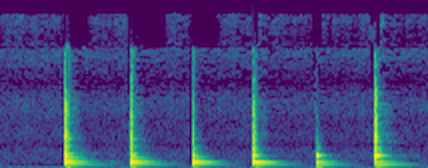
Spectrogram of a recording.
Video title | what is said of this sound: Cycle de conférences l Notre-Dame de Paris en chantiers. Archéologie du paysage sonore | en comparaison voici une bonne pierre donc une pierre qui cloche qui sonne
